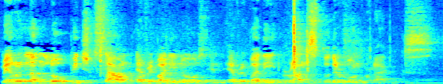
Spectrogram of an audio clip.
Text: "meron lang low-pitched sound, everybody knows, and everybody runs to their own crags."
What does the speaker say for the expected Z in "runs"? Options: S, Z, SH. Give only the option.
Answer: S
